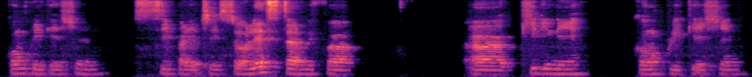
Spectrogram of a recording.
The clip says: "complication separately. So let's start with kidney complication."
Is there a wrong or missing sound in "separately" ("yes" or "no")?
yes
